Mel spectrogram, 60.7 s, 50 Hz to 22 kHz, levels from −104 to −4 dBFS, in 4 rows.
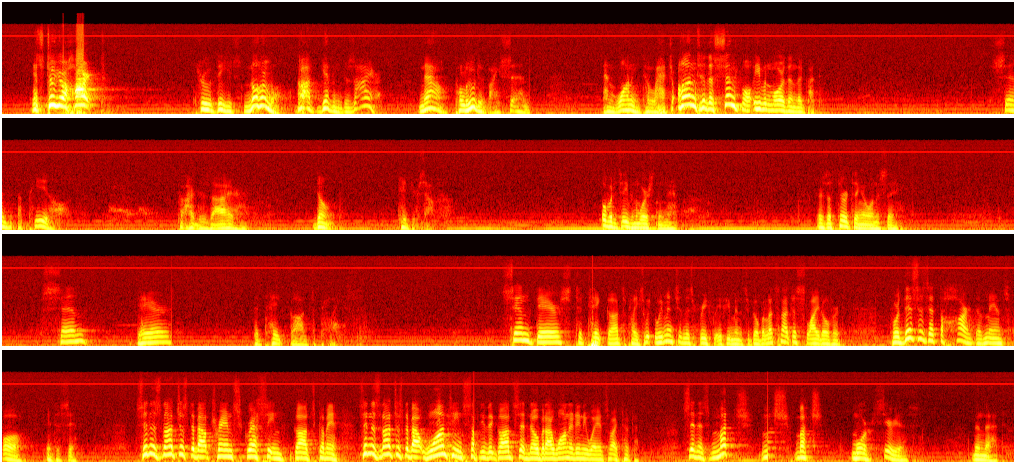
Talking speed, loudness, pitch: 125 wpm, -21 LUFS, 100 Hz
